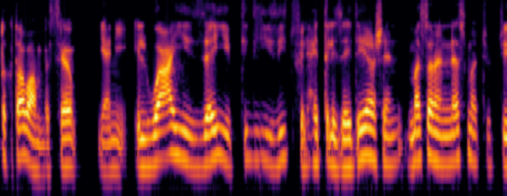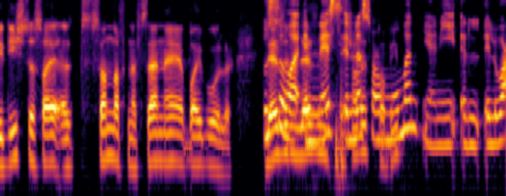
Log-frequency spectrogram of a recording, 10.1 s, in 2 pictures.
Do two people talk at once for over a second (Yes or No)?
Yes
